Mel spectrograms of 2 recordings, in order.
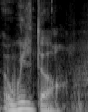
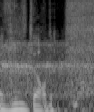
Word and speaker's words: Wiltord: C'était comme Wiltor et sa maman voulait qu'on dise Wiltor et pas Wiltord.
